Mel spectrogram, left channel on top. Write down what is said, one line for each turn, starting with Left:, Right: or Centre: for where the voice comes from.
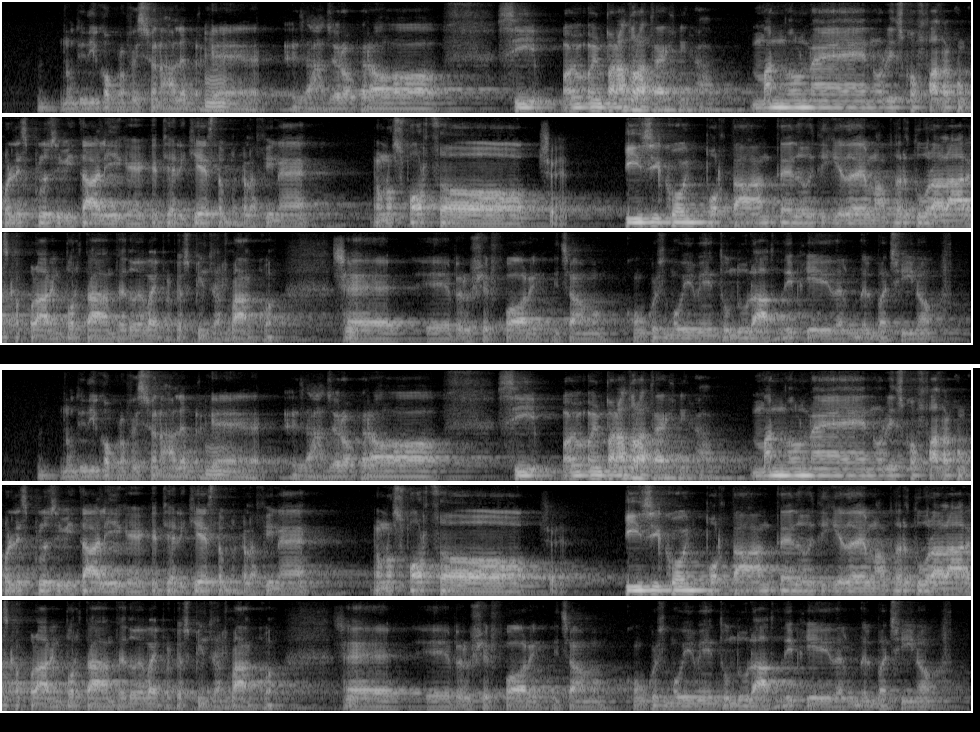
Centre: non ti dico professionale perché
Left: Mm,
Centre: esagero, però sì, ho ho imparato la tecnica. ma non, è- non riesco a farla con quell'esplosività lì che, che ti è richiesta, perché alla fine è uno sforzo
Left: sì,
Centre: fisico importante dove ti chiede un'apertura alare scapolare importante, dove vai proprio a spingere l'acqua
Left: sì.
Centre: eh, eh, per uscire fuori, diciamo, con questo movimento ondulato dei piedi del, del bacino.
